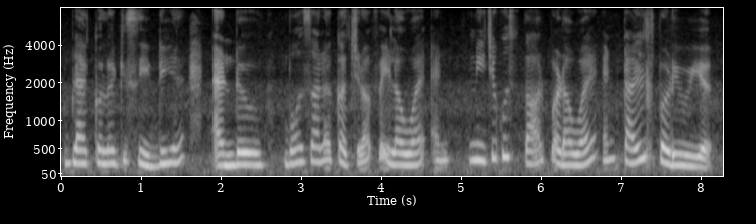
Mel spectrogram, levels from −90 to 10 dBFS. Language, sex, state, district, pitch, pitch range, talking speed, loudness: Hindi, female, Rajasthan, Jaipur, 235 Hz, 210-285 Hz, 165 wpm, -16 LUFS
